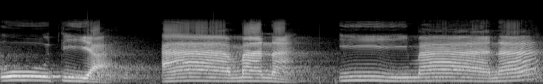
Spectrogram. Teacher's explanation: Di sini dibacanya berarti panjang. Cara membaca panjangnya cukup dengan 2 harakat atau 1 alif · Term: mad badal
